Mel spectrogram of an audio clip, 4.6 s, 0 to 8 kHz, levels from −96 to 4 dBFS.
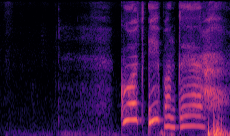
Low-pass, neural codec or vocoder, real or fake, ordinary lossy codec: none; none; real; none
